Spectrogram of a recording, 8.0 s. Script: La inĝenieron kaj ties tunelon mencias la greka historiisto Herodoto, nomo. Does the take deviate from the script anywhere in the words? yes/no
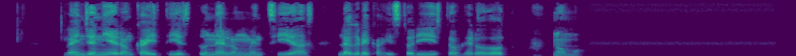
no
